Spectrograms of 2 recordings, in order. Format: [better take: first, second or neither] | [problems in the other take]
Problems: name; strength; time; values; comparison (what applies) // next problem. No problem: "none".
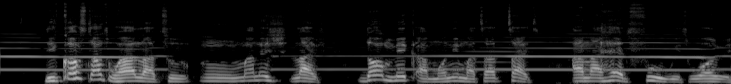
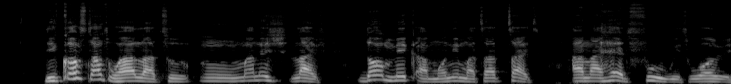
second | background sound (Wind instrument, woodwind instrument); 11 dB below the speech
